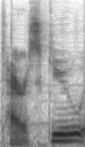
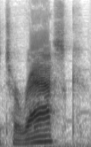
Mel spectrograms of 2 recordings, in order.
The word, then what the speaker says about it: tarrasque: of these monsters like it's not err askew it's a tarrasque concerned / this it's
